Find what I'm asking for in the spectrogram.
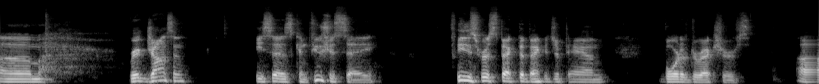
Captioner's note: sighs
